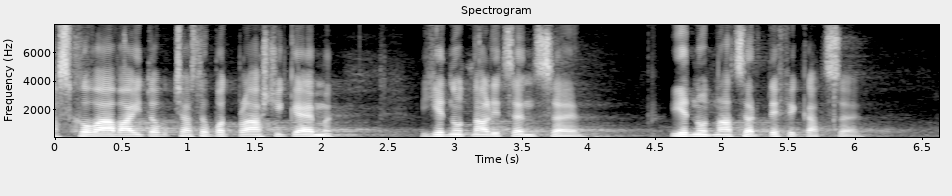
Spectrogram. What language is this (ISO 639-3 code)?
ces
